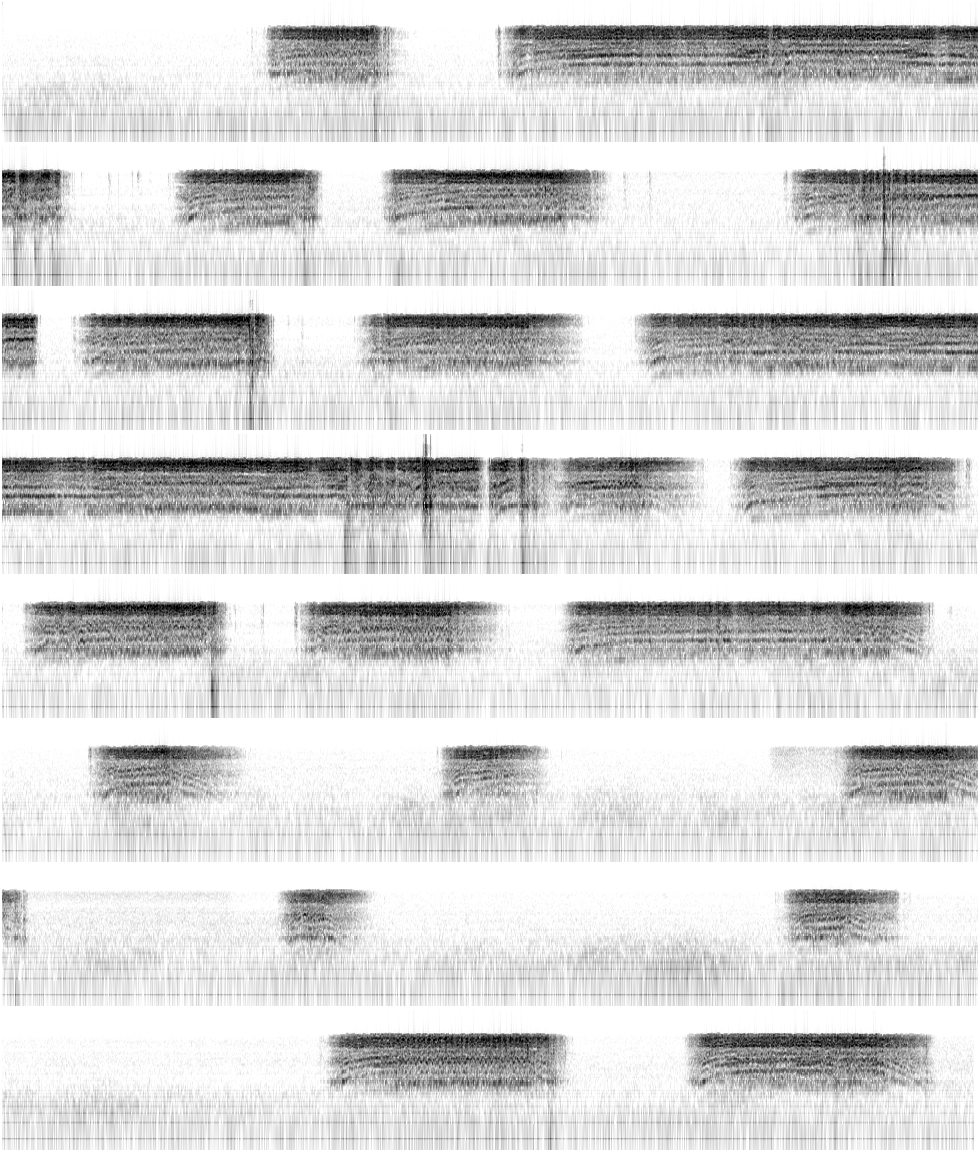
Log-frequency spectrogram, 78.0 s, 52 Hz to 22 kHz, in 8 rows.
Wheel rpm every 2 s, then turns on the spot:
0, 70, 70, 190, 190, 80, 90, 140, 10, 160, 140, 90, 100, 150, 200, 190, 190, 130, 100, 100, 120, 130, 90, 190, 40, 50, 30, 10, 40, 50, 20, 10, 0, 50, 0, 10, 170, 50, 140.
10-12 22-24 48-50 66-68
